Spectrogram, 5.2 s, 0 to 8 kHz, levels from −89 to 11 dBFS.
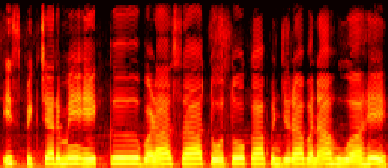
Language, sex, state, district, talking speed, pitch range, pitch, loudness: Hindi, female, Madhya Pradesh, Bhopal, 140 wpm, 230-255 Hz, 245 Hz, -10 LUFS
